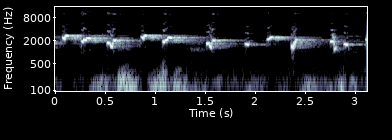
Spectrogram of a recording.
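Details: Long rapid fighting song of the sooty-headed bulbul, played as a lure for other bulbuls: clear whistles joined by quick rising and falling slurs in steady phrases, with low muffled knocking underneath.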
